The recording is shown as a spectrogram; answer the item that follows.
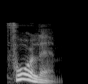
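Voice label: "forelimb", British English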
